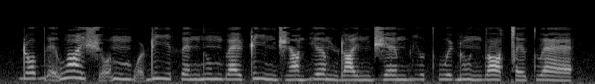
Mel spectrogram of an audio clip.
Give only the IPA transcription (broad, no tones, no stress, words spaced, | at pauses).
ɖɔd̪ɛ̰ wɑ̃ɪ̯ ʃɔ̰n mbɔ̰ɖi θɛndũmbæɪ̯ʈi nd͡ʒɑ̃bʲɜm ɖɑɪ̯nd͡ʒɛ mbiʊ̯t̪ʰuɪ̯ɖũ ndɒ ǀɛtʷæ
